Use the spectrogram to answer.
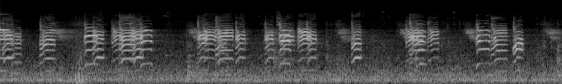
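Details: Zebra finch pair with three newly hatched juveniles, the parents busy feeding them, recorded 31 October 2022: bursts of short nasal, buzzy, harmonic calls in quick clusters, several birds overlapping, with faint background hum.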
